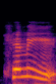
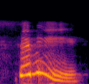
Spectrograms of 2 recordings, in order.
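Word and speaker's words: Cimmy: It's not pronounced Kimmy. It's pronounced like cinnamon. So it's Simmy.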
